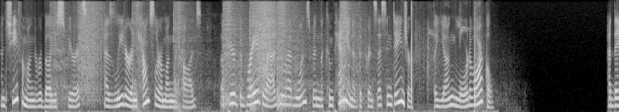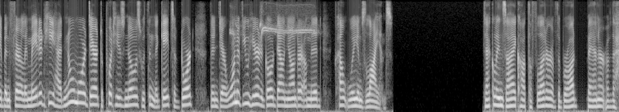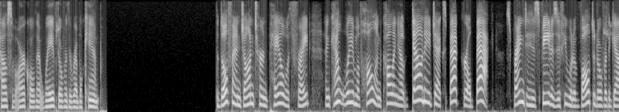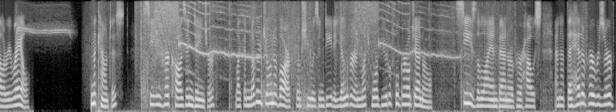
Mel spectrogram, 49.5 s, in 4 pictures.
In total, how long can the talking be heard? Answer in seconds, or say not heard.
42 s.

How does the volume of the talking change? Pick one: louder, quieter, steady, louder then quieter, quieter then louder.
steady.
